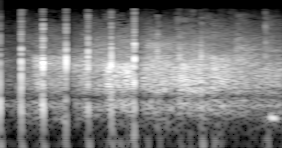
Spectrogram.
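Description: Round of applause in a quiz-style class: about six crisp, evenly spaced claps ring out first, then blur into a softer, continuous patter of clapping that carries on to the end.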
